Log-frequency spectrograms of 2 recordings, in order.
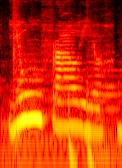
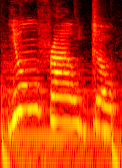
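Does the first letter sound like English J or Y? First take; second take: Y; English J. First: The first sound is like an English Y. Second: The first sound is like an English J. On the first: The speaker calls it right. "dibacanya itu seperti huruf Y" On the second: The speaker calls it wrong. "Jadi bukan"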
